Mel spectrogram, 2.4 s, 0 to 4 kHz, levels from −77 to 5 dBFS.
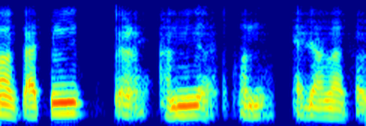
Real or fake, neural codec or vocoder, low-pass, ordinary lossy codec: fake; codec, 16 kHz, 1 kbps, FunCodec, trained on Chinese and English, 50 frames a second; 3.6 kHz; none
